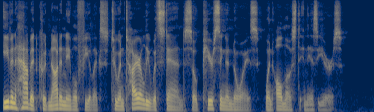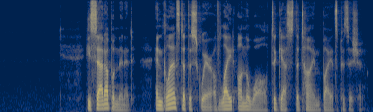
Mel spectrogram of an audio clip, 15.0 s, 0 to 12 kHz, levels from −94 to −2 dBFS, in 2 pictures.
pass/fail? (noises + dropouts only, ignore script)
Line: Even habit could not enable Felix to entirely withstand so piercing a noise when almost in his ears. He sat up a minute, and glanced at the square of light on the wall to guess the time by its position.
pass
